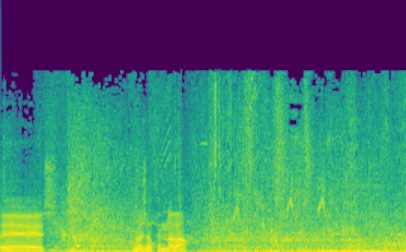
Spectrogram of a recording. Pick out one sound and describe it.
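Magic spells crackle and whoosh in bursts.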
